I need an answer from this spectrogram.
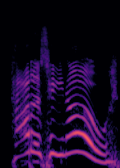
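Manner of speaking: loud, high, outraged mock demand; mad. Enemy king demanding answers of his advisors, mad. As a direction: storm it out as a furious king. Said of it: "would get so mad".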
